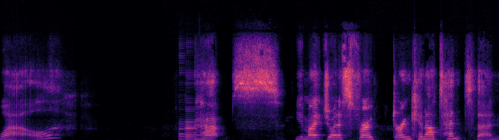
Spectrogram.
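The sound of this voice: A woman speaks slowly at a fairly high pitch with ordinary pitch variation. Her fairly bright tone carries vocal fry.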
